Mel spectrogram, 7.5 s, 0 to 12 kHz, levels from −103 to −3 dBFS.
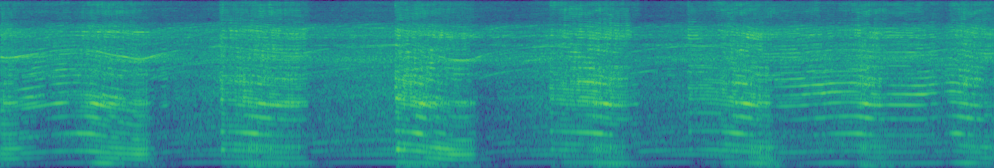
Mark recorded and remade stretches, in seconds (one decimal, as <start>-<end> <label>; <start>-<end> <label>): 0.0-7.5 recorded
